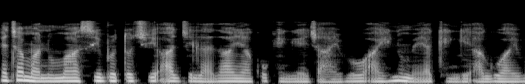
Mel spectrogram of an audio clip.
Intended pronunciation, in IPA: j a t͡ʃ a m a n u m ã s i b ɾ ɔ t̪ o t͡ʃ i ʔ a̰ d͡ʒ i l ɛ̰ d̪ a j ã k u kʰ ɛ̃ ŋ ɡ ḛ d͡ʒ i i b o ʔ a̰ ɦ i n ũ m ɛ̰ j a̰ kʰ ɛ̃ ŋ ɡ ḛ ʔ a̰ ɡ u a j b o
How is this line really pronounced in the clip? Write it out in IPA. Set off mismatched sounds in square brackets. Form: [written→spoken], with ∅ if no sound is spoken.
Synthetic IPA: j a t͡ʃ a m a n u m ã s i b ɾ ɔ t̪ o t͡ʃ i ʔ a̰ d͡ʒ i l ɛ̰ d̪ a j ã k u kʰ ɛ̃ ŋ ɡ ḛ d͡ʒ [i→a] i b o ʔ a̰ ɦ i n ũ m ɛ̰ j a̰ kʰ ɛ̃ ŋ ɡ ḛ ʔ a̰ ɡ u a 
